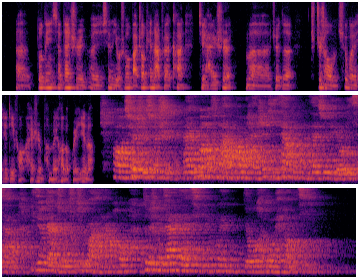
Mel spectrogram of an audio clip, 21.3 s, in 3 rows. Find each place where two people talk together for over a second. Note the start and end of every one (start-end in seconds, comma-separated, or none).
none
